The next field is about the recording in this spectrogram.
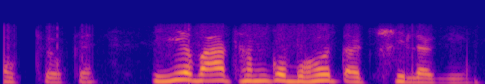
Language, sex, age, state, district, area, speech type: Hindi, male, 18-30, Bihar, Muzaffarpur, urban, conversation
